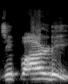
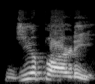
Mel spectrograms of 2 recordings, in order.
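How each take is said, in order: First: The first syllable has no extra 'o' vowel. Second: The first syllable has an extra 'o' vowel. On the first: The speaker calls it right. "ओ silent होगा" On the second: The speaker calls it wrong. "जियोपार्डी नहीं"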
